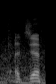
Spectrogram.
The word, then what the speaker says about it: GIF: People think it's GIF, but the dude who created the GIF, What, you trying to tell him wrong? he says it's GIF.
